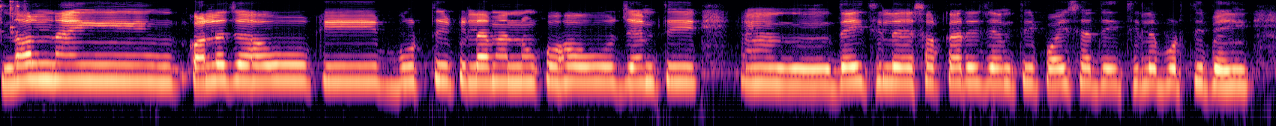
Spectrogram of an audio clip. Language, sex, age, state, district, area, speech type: Odia, female, 45-60, Odisha, Koraput, urban, spontaneous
